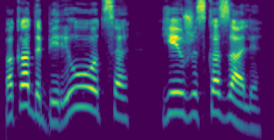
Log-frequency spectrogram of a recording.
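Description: A woman's voice: medium pitch, sing-song, normal speed, no echo, studio quality, lightly acted. A woman reading an audiobook voices a tired male police officer who mumbles glumly and without conviction. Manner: glum, mumbling, unsure.

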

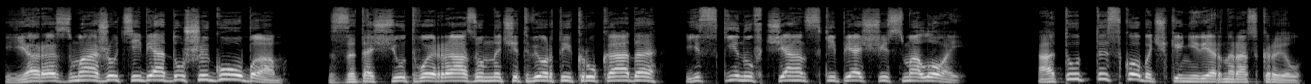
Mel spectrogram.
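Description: A man voicing an ancient, irritable archmage who speaks in a slow, drawn-out growl in an audiobook. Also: fairly high pitch, expressive, no echo, studio quality. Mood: furious. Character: ancient irritable male archmage, stern and grumpy.

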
